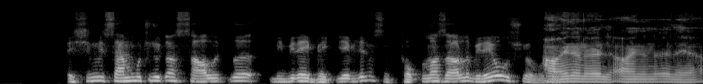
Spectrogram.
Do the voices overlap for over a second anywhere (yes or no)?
no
